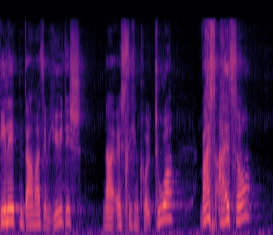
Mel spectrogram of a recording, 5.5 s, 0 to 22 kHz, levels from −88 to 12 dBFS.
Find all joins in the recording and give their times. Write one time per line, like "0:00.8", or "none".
0:03.8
